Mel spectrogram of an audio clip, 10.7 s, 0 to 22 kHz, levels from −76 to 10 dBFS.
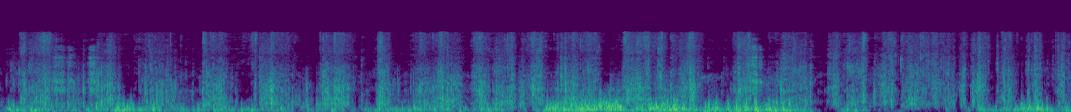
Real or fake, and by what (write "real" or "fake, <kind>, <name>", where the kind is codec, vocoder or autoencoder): real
